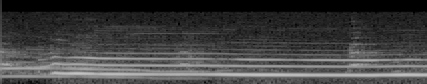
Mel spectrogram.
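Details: Captive gray wolves at the Northern Lights Wolf Center, Golden, British Columbia, Canada, howl together in long smooth tones held steady, one voice slowly sliding lower beneath another, possibly answering wild wolves up the valley.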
